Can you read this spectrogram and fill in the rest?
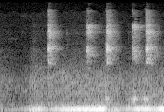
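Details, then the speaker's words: Toro Z Master zero-turn mower, battery voltage tested fine: turning the key gives only light, sharp fuel solenoid clicks, engine never cranks; ignition switch suspected, about to be tested. "all we get is that fuel solenoid so let's go ahead and pull this ignition switch out test it see if it is bad"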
